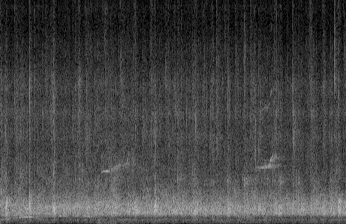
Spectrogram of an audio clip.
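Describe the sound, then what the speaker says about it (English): An audience at a lecture gives a round of applause, a dense, sustained patter of many hands clapping that fills the room at a steady level throughout. "One more round of applause for Hirano-san."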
